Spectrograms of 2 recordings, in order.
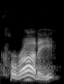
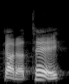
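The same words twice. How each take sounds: First: The word is pronounced the American English way. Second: The word is pronounced the original, non-American way. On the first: "people in the United States call karate" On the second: "I think it's supposed to be pronounced karate"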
